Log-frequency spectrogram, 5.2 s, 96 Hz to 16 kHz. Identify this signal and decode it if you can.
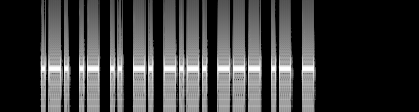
Morse code, heard as a keyed tone, about 25 wpm, 700 Hz. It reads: RAINCOAT
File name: practice / 25wpm / Easy Words with Hints - 25wpm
